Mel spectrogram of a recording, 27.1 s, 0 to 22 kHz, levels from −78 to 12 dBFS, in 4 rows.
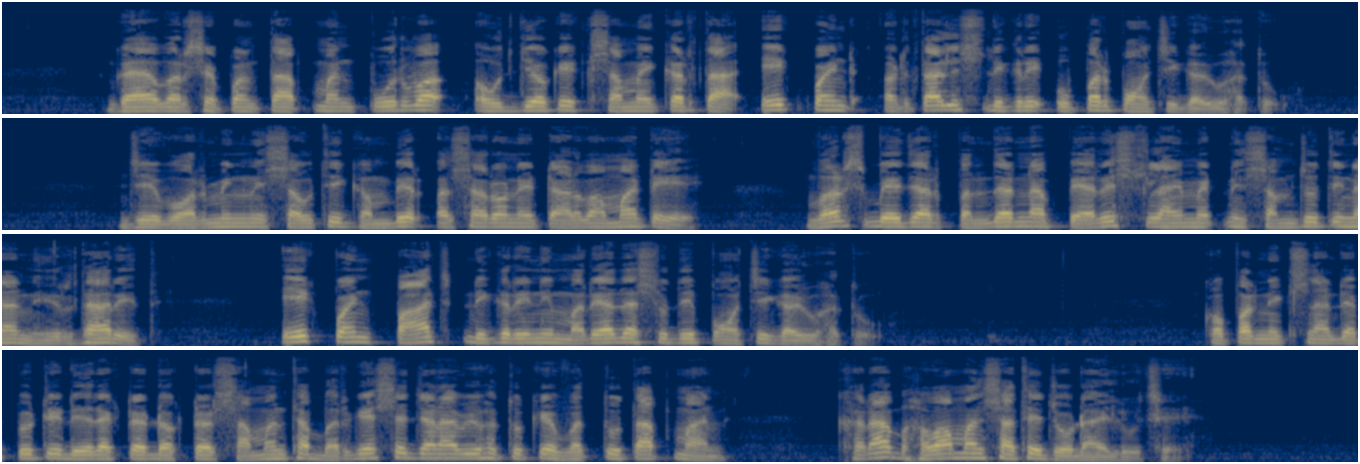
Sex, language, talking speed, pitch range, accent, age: male, Gujarati, 110 wpm, 130-155 Hz, native, 60-79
